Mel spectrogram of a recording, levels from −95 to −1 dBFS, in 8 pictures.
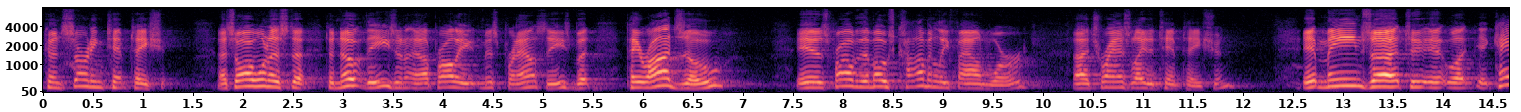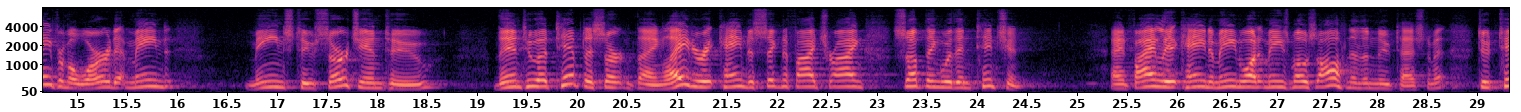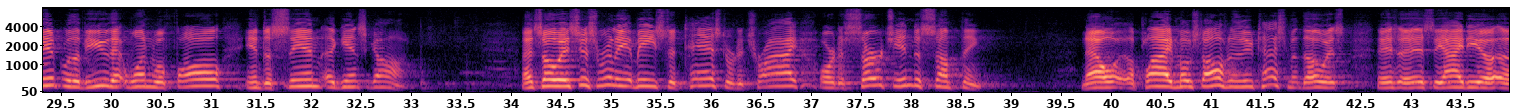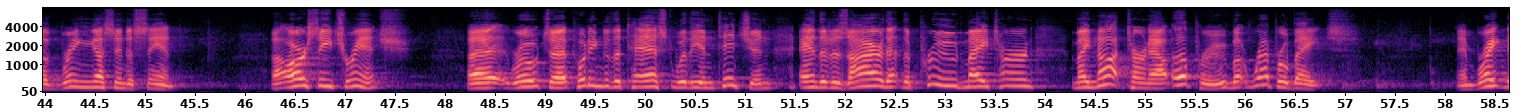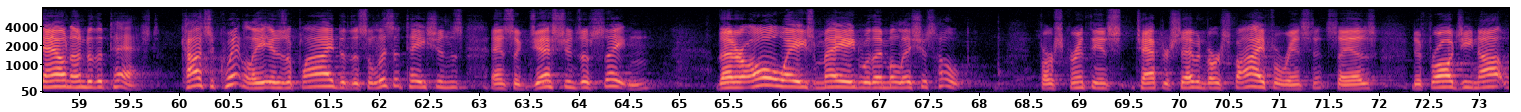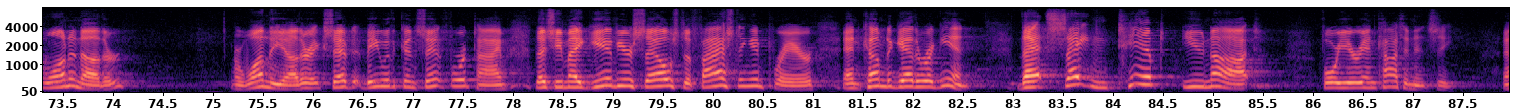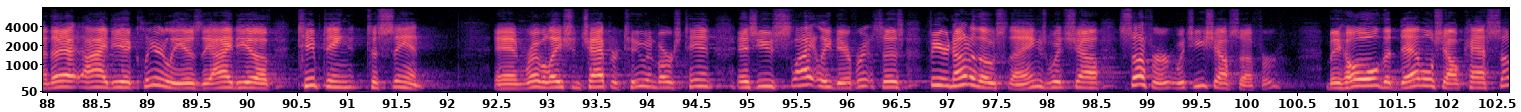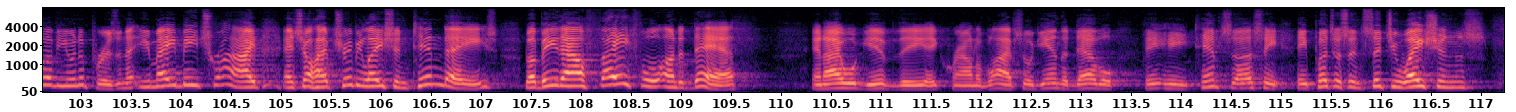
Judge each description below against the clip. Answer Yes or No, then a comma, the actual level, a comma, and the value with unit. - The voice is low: No, high, 210 Hz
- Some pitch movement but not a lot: Yes, average, 4.9 semitones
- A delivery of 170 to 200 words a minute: No, average, 160 wpm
